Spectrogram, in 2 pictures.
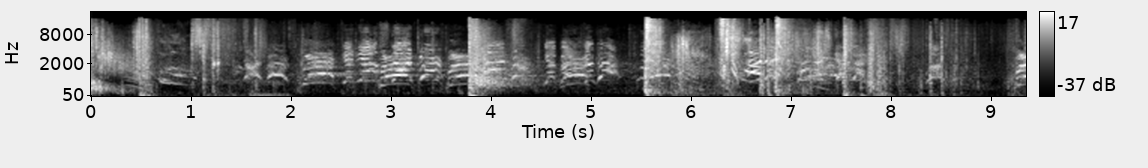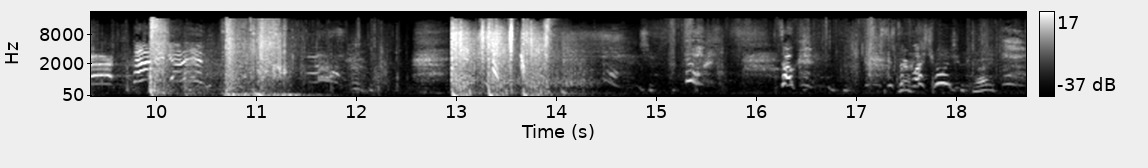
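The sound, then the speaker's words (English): Sniper rifle gunfire on a darkened street: a few sharp, loud cracks and thuds break through almost constant talking voices. “They run down a darkened street, and a sniper picks one of them off.”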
